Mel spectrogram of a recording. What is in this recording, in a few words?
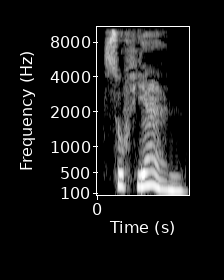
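"sufyaan", Arabic, male; given name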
